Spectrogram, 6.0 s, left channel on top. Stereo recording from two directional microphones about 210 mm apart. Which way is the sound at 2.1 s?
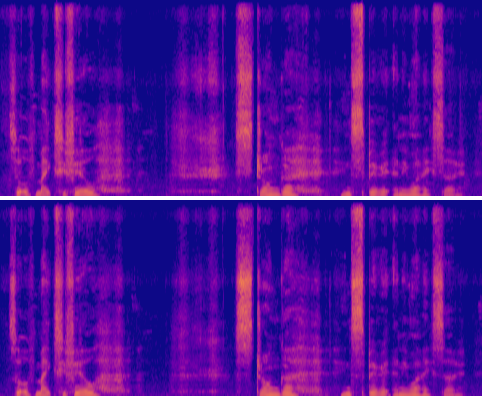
40° right (ahead or behind).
